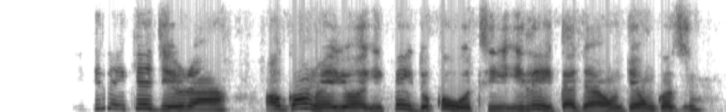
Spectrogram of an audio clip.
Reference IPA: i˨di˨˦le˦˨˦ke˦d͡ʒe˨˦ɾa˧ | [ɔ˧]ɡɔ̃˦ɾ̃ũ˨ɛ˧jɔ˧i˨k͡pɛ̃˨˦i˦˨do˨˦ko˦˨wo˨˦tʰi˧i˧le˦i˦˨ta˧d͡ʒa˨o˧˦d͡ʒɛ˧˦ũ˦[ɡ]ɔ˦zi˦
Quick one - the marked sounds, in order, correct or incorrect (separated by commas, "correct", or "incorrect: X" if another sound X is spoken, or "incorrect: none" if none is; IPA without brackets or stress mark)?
correct, correct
